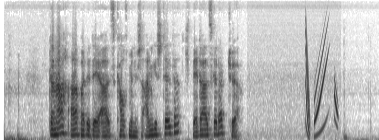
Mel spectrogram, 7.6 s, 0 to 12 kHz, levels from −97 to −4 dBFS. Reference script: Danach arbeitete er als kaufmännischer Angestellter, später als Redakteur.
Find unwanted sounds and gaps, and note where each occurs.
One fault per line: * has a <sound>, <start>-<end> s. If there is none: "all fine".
* has a chirp, 6.1-6.8 s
